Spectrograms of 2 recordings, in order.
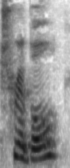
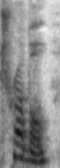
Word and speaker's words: Trible: Uh, well, some people call it tribble and then there's other people that call it trouble. So, it's trible.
